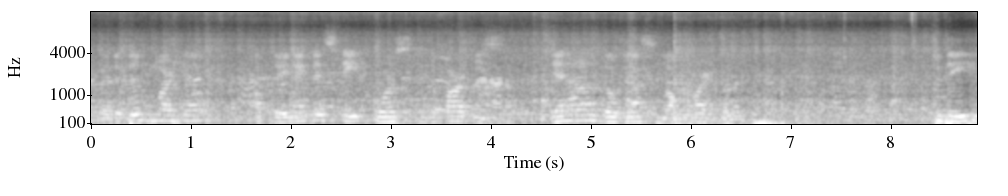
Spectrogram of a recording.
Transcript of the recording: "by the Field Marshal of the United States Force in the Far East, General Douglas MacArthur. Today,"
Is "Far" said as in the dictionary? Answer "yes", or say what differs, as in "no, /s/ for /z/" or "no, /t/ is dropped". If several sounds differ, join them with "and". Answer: no, /p/ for /f/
